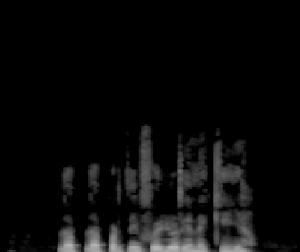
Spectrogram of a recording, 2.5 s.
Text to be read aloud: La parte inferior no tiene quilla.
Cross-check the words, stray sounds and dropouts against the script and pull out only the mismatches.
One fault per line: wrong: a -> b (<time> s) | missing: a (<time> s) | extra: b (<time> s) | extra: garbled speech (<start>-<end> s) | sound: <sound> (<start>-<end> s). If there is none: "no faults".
extra: la (0.7 s)
missing: no (1.5 s)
